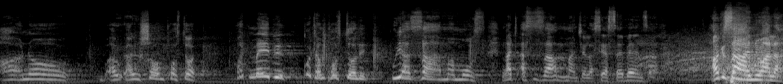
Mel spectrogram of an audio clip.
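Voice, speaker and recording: Against noticeable background noise, a man with a high pitch talks at a fairly quick pace, his pitch swinging very widely and his loudness shifting in big swings. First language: Zulu. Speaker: apostle preaching. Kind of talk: sermon. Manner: code-switching Zulu and English.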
